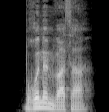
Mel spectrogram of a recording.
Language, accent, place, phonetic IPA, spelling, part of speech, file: German, Germany, Berlin, [ˈbʁʊnənˌvasɐ], Brunnenwasser, noun, De-Brunnenwasser.ogg
- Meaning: well water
